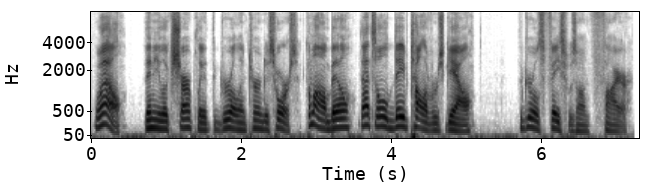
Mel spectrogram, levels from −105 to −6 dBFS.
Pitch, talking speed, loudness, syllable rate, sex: 145 Hz, 190 wpm, -17 LUFS, 5.4 syllables/s, male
